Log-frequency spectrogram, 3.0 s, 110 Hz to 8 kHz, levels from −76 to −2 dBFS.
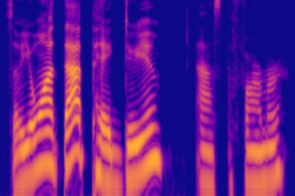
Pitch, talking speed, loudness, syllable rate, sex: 185 Hz, 205 wpm, -20 LUFS, 4.9 syllables/s, female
